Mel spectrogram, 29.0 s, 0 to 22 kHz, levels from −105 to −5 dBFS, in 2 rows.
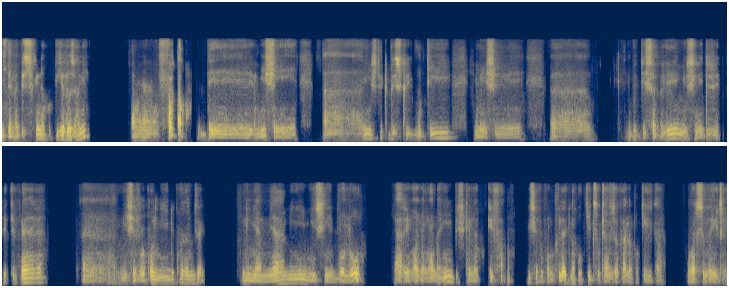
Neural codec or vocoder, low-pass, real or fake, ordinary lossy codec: codec, 44.1 kHz, 2.6 kbps, SNAC; 7.2 kHz; fake; none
